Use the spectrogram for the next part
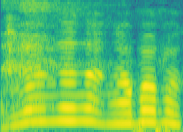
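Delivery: high, quick insistent no-no-no; eager reassurance. Retold or imitated. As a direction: brush it off eagerly, pitch up. Lecturer eagerly reassures student. (dosen menenangkan mahasiswa, nada tinggi bersemangat)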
